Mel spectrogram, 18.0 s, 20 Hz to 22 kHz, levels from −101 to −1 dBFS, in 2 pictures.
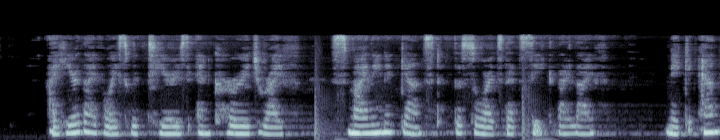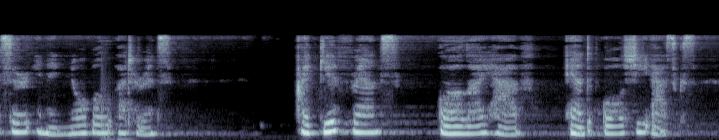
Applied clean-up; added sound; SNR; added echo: neural separator model SepFormer DNS4.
